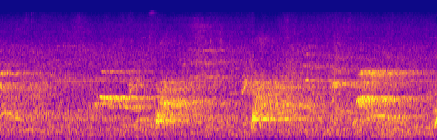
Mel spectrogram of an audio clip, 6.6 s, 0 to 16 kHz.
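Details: An Akita at the 2007 CACIB Poznań international dog show gives a few spaced, strident barks over a background of people talking in a busy exhibition hall.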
